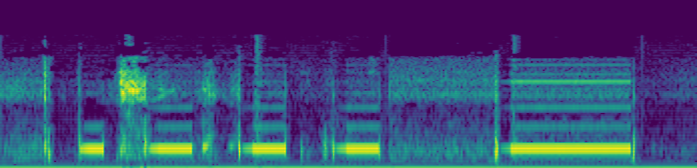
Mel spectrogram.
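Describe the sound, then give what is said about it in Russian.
A telephone rings in a series of electronic tone bursts of uneven length, some short and some drawn out, heard over a steady hiss like a phone line. “Сейчас опять этот дятел, блядь, звонит.”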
